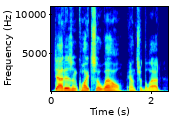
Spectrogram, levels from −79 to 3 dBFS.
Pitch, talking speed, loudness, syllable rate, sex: 145 Hz, 205 wpm, -16 LUFS, 5.3 syllables/s, male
